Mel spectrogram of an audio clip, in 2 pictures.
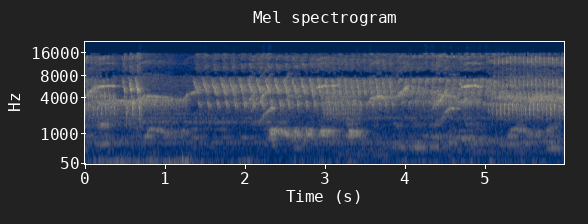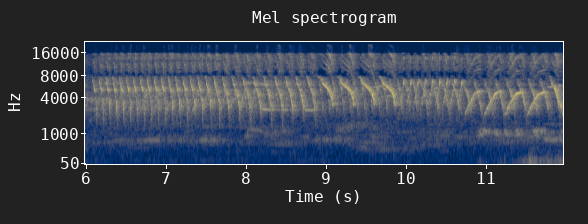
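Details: Canary in full song despite being placed low: dense, fast high trills and twittering that grow louder and more continuous after the midpoint, with brief low rumbles at the start and end.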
